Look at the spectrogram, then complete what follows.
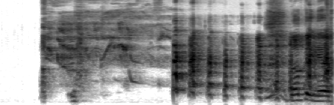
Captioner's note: laughs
